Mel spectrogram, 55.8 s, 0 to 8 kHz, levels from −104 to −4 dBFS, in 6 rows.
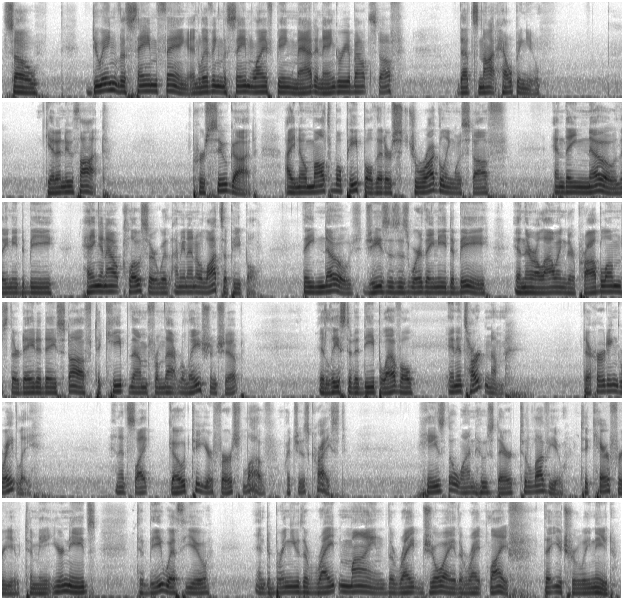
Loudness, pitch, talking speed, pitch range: -25 LUFS, 115 Hz, 150 wpm, 105-130 Hz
